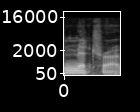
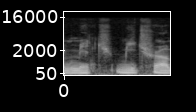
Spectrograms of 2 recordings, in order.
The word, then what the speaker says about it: Mitra: So my last name is Mitra, but people say Mitra, Mitra. I've heard Mitchell.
